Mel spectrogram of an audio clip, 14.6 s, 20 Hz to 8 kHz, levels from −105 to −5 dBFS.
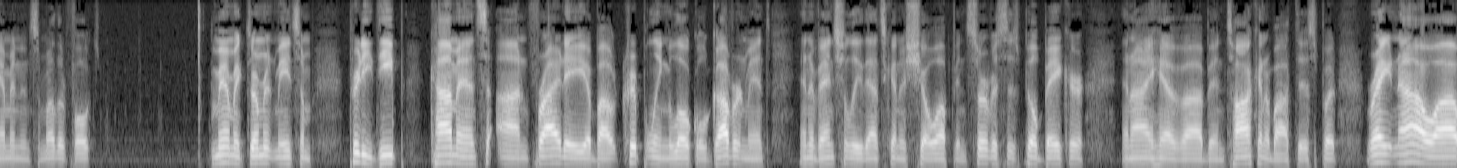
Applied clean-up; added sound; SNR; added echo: none; none; none; none.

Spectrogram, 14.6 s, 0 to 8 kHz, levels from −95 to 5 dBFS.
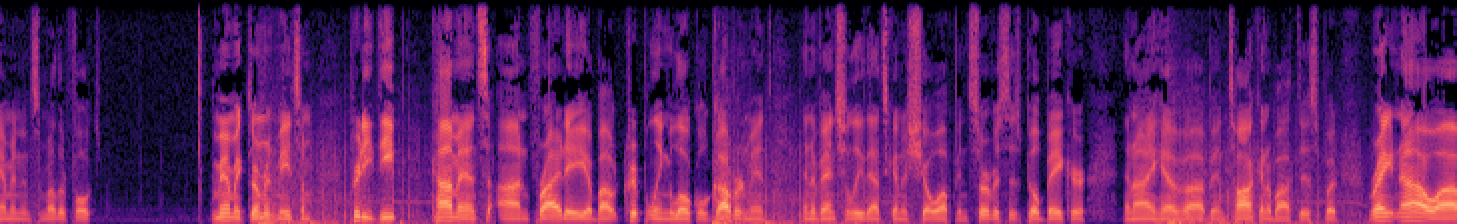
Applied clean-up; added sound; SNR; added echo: none; Cheering / Fireworks; 18 dB; none.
